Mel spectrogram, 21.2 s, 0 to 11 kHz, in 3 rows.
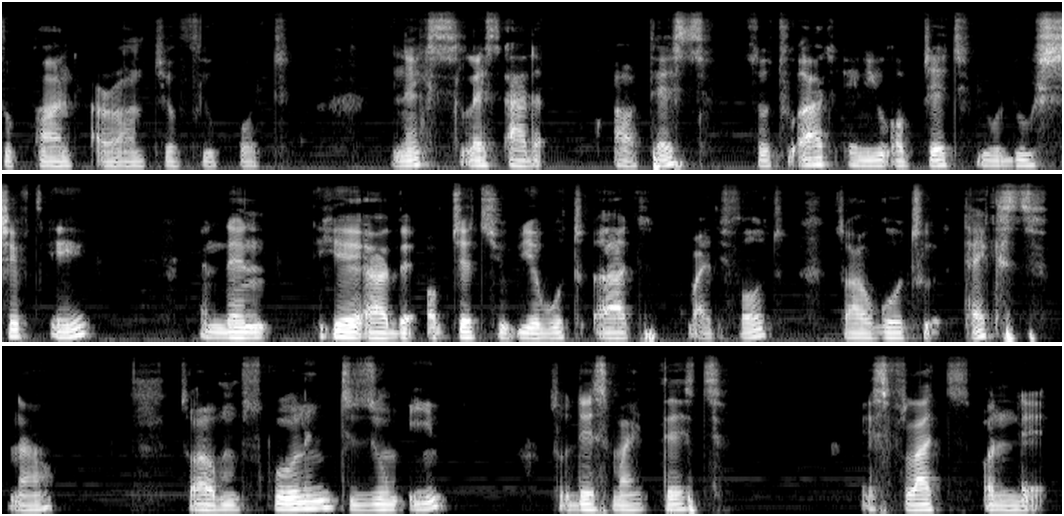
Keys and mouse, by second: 1.7-2.2 shift+middle drag, 2.5 middle click, 3.1 middle click, 7.0 shift+a, 16.3-17.7 middle drag, 20.9-21.2 middle drag.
